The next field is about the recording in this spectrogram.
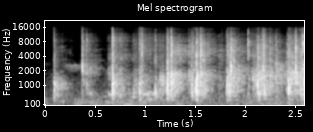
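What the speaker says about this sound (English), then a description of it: "That must get a clap, you know." Shareholders at a company annual general meeting clapping, a modest scattering of distinct hand claps from a smallish group, uneven and fairly close, with a faint voice underneath.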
